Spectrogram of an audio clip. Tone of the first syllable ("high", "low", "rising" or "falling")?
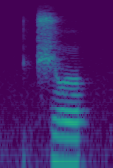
high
